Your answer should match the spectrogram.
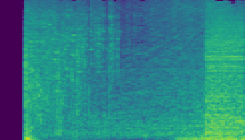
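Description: Glass shattering: a sudden crash about a quarter second in, with a tinkling tail that fades over about a second and a half, as intro music swells in near the end.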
